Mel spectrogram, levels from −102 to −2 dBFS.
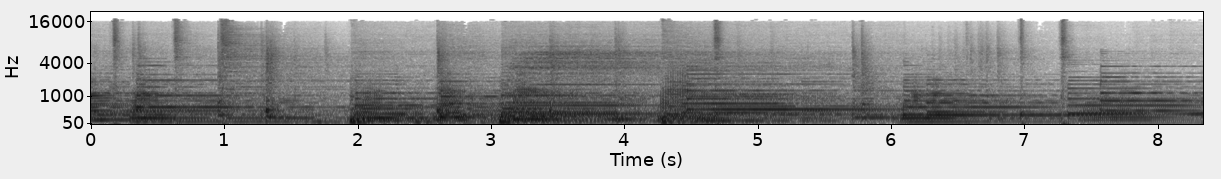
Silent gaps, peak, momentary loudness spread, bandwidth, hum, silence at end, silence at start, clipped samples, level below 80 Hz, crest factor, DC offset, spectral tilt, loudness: none; -2 dBFS; 7 LU; 17.5 kHz; none; 0 s; 0 s; under 0.1%; -32 dBFS; 14 dB; under 0.1%; -5.5 dB/octave; -17 LUFS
